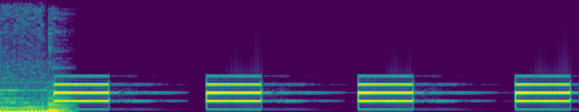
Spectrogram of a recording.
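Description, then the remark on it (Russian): Telephone beeps sound alone in an even rhythm: four steady electronic tones, each lasting about a third of a second, separated by short silent gaps, after a brief burst of noise at the start. “Опять гудки, to be continued.”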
